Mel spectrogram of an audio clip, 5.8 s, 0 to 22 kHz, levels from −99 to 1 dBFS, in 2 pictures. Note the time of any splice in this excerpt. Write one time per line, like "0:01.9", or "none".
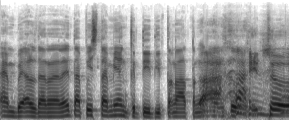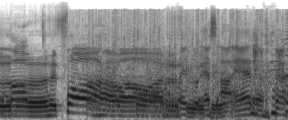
0:04.7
